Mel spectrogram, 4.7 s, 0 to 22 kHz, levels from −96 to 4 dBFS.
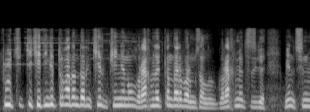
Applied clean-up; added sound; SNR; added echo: neural separator model SepFormer DNS4.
